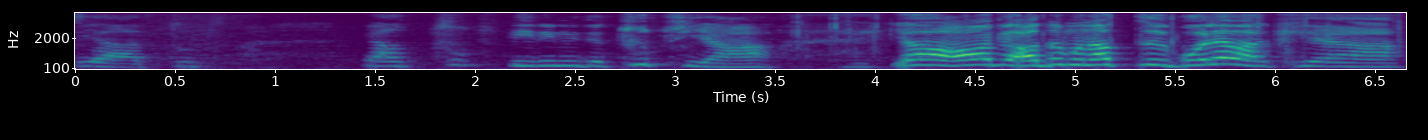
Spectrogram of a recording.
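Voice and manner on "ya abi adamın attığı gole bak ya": loud, slow, disbelieving shout; exasperated loud complaint; outraged yell. Real, not acted. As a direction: roar at the goal he just let in. Outraged at a conceded goal.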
